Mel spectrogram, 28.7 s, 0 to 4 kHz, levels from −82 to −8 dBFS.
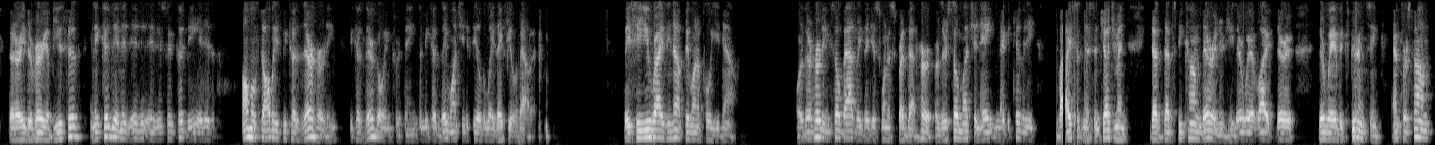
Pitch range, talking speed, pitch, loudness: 100-125 Hz, 195 wpm, 110 Hz, -26 LUFS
